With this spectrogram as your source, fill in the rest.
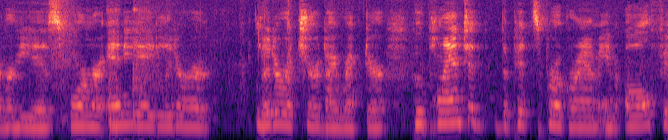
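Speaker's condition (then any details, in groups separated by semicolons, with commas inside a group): No condition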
